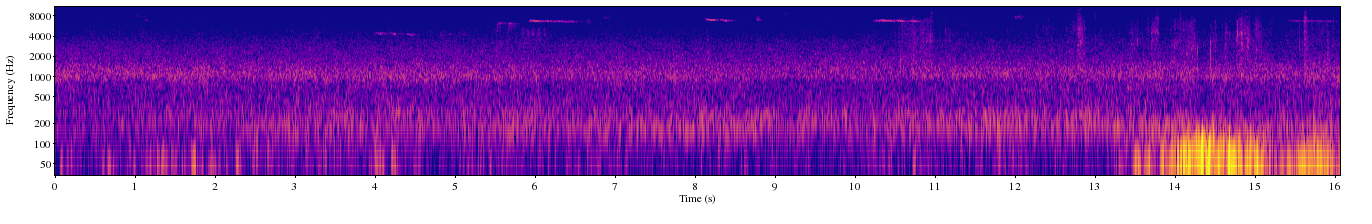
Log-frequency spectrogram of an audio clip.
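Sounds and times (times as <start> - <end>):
steady background hiss: 0.0 - 16.0
small bird whistling: 10.2 - 10.9.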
